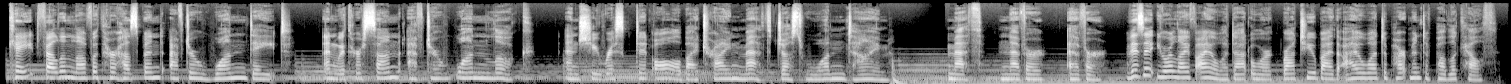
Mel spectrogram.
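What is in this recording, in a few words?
Radio; IDPH; meth never ever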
